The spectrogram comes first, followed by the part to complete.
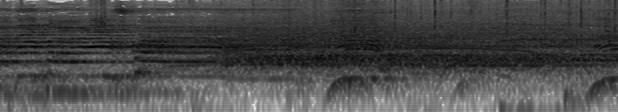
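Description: A live band and vocal end the song on one held note lasting about two seconds, then the theatre crowd cheers and whoops, with shouted voices over it.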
